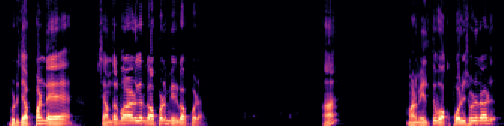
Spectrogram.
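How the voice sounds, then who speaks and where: A male pastor delivers a sermon in a high, smooth, resonant voice. He keeps throwing questions at the congregation and drops from forceful emphatic lines to quiet, low asides. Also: fairly quick. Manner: preaching with call-and-response questions to the congregation.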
